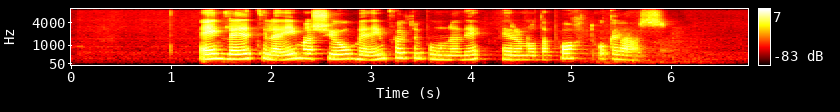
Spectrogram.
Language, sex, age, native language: Icelandic, female, 50-59, Icelandic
